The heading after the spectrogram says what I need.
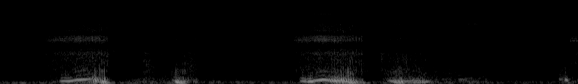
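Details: Banchee, a Beagle, snoring while lying against the owner: steady rumbling, snorting breaths about 24 times a minute.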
